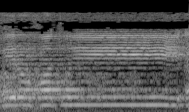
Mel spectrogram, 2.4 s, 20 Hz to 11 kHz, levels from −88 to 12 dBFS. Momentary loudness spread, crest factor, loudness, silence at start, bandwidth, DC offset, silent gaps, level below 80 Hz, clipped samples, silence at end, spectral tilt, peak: 4 LU; 14 dB; -18 LUFS; 0 s; 8 kHz; under 0.1%; none; -58 dBFS; under 0.1%; 0 s; -1.5 dB/octave; -6 dBFS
